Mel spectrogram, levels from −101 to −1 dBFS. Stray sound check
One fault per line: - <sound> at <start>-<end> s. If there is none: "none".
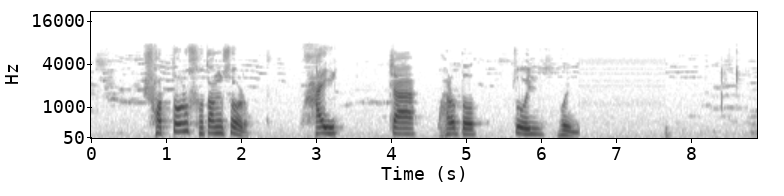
none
